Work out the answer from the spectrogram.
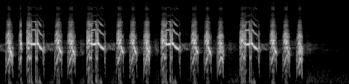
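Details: Grey francolin, a bird of grasslands and scrublands in India and Pakistan, calling in a fast run of loud, harsh, squawking notes, about seventeen in three seconds, some paired, ending abruptly into silence.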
